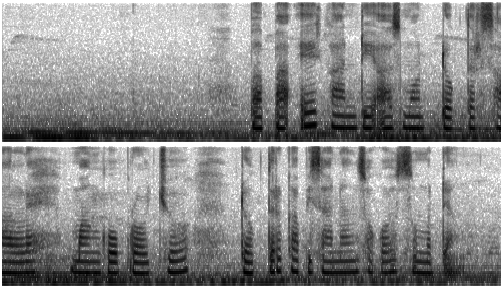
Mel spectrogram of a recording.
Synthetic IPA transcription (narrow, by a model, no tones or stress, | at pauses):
b̥a̤paʔekaɳʈiʔa̰smoɖ̥ɔk̚t̪ərsalɛhmaŋkopɾod̥ʒ̥ɔ̤ | ɖ̥ɔk̚t̪ərkab̥isanansɔkɔsuməɖ̥a̰ŋ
